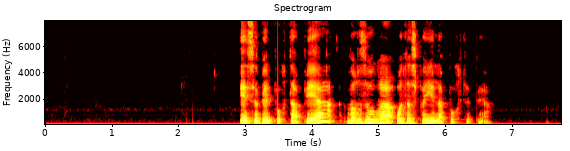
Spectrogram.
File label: Gardenese (St. Christina in Gröden, South Tyrol); Essa bel purtà pea versura o dess’ pa ie la purté pea?; AlpiLinK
